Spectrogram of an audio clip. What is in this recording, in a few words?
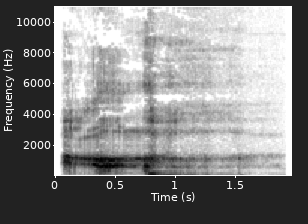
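death, dialogue generic Italian; mohaa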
